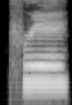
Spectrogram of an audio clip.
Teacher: The last vowel is a high E sound. So it's different than the first E. · IPA: ˈprɪɾi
